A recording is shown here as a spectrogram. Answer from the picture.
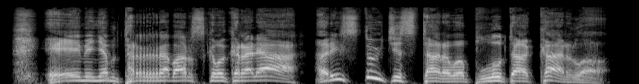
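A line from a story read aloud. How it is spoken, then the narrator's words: Roared. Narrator (Russian): голос Карабаса-Барабаса проревел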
